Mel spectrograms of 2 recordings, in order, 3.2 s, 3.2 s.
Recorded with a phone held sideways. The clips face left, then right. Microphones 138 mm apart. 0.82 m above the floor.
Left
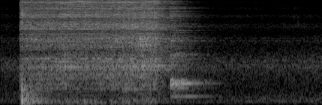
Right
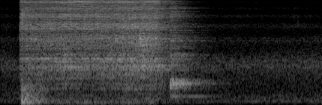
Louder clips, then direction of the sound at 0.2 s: Left 3 dB; 40° left (ahead or behind).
